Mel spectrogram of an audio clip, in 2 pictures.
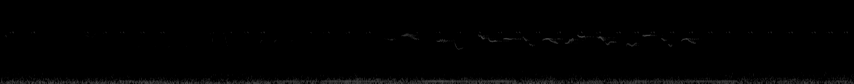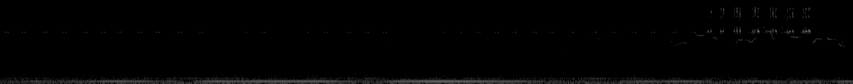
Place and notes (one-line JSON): {"title": "Meadow at the Tauber west of Werbach", "date": "2021-06-19 10:30:00", "description": "Crickets singing in a meadow. Recorded with an Olympus LS 12 Recorder using the built-in microphones. Recorder placed on the ground near a cricket-burrow with the microphones pointing skyward. In the background various motor noises as well as birds singing and Cyclists passing on the nearby bike-path.", "latitude": "49.67", "longitude": "9.63", "altitude": "170", "timezone": "Europe/Berlin"}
